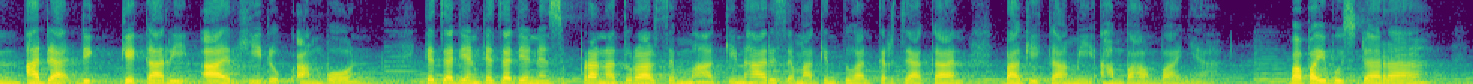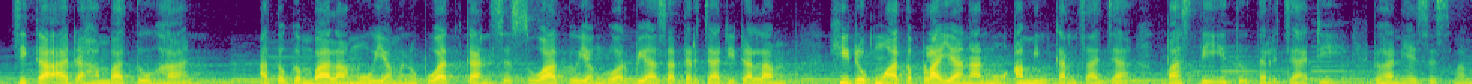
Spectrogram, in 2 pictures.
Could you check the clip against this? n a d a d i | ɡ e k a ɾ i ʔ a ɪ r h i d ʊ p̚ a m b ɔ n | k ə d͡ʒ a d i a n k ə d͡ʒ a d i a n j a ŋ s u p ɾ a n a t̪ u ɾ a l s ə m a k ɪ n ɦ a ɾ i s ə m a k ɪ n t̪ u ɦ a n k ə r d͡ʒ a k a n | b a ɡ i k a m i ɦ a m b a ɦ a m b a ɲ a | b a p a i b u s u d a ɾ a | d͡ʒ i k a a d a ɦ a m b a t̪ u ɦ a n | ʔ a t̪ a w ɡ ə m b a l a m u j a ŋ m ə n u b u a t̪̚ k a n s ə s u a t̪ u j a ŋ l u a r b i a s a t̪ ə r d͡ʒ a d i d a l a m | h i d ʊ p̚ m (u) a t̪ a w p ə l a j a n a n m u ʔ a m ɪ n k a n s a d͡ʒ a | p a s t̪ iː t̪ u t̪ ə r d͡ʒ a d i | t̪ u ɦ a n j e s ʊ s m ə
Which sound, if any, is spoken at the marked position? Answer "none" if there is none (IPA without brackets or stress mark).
u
